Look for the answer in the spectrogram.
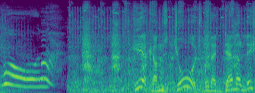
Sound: daddy pig panting

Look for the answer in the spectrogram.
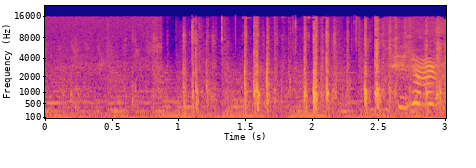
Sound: galloping

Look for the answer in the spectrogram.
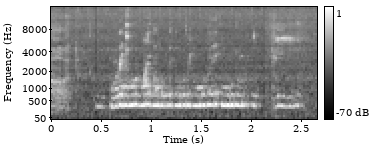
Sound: Hajime gargles

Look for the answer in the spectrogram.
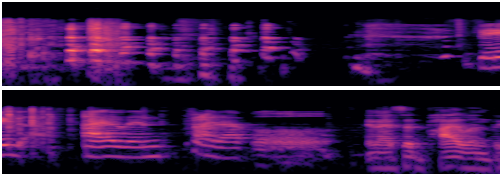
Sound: laughter

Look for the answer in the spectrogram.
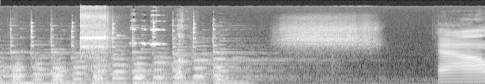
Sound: buzz

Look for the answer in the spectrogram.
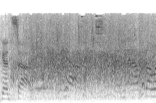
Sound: applauds

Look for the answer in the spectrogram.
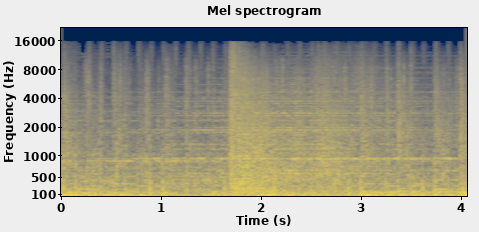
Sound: gunfire

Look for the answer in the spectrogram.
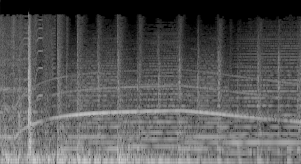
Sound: siren

